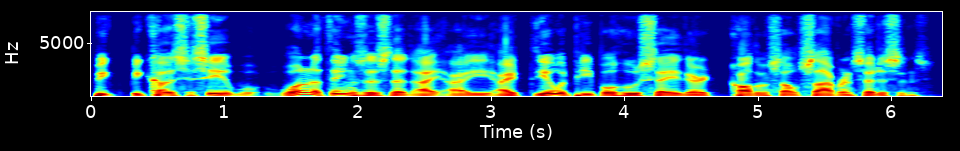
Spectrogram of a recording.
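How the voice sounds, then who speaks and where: A man's voice: lowish voice, a little fast, no echo. A middle-aged man hosting a radio interview, explaining his points at length in colloquial, conversational language. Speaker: radio host.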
